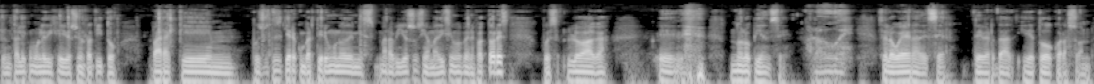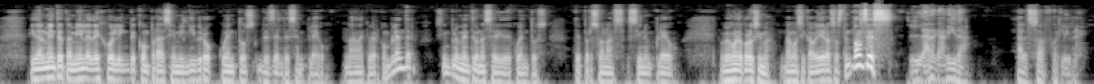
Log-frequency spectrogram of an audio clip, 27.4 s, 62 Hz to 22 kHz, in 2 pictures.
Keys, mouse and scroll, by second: 0.0-3.2 typing, 4.3 Return, 5.5 Return.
